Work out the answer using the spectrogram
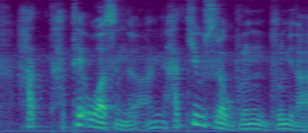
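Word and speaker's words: HATEOAS: 발음하기 어렵겠죠. 뭐 헤이트 오아스인가, 하테 오아스인가, 아니 하티우스라고 부릅니다. 하티우스.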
